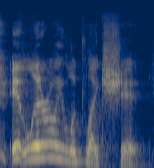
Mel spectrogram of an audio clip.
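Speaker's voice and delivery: giggling disbelief; laughing. Real, not acted. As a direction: blurt it out mid-laugh. Laughing at the food.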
